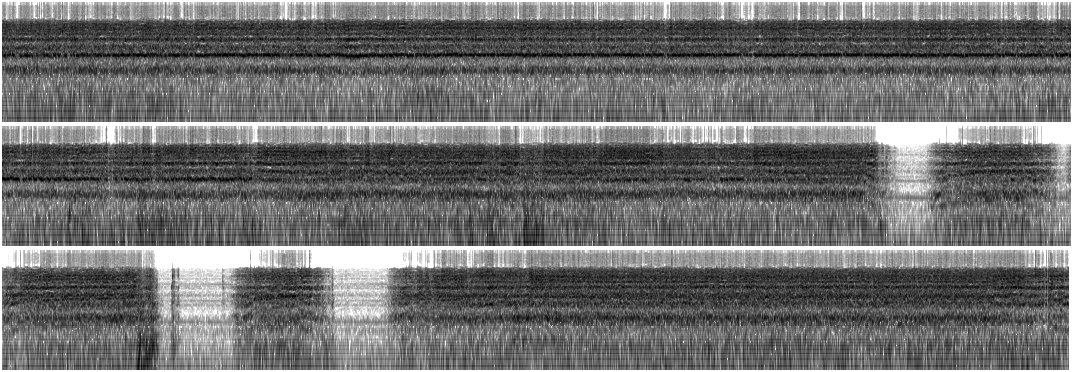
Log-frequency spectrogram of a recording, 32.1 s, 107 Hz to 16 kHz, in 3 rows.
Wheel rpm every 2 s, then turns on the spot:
230, 230, 230, 230, 230, 230, 230, 210, 220, 170, 110, 120, 80, 210, 210, 200.
none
